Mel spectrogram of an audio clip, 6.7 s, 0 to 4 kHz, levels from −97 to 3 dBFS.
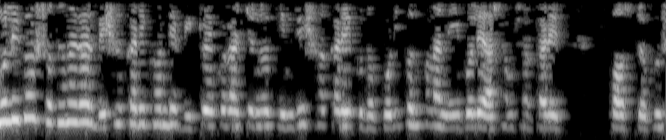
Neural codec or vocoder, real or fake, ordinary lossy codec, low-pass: none; real; none; 3.6 kHz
